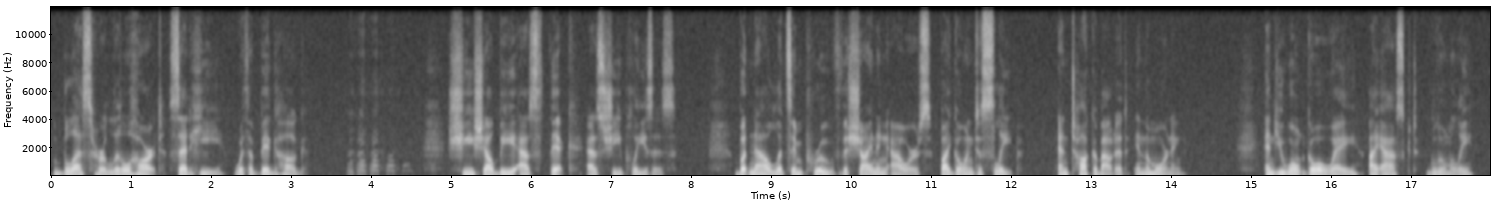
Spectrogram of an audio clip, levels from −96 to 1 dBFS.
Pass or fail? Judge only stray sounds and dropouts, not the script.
fail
